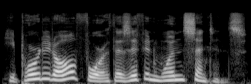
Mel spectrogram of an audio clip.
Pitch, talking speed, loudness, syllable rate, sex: 190 Hz, 240 wpm, -15 LUFS, 5.8 syllables/s, female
